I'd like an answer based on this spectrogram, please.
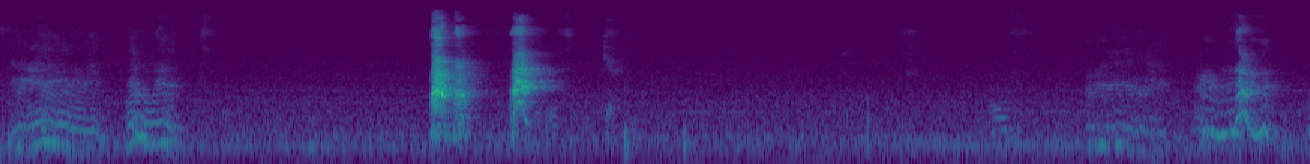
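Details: Young female Maltese, about nine months old, chasing her tail wildly after a bath at home. Soft low grumbling and whines at the start, then two sharp loud barks near the middle and another yappy burst at the end.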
